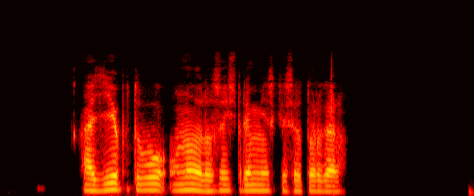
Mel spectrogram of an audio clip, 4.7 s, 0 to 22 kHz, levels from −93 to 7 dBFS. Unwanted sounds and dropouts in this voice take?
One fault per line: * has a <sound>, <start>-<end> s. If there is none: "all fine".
all fine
